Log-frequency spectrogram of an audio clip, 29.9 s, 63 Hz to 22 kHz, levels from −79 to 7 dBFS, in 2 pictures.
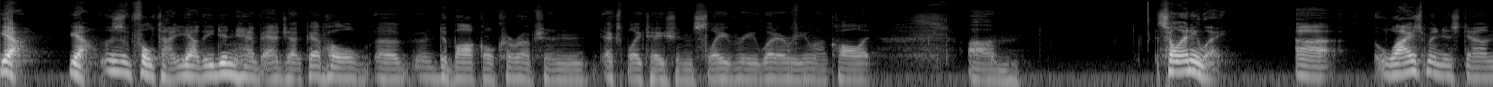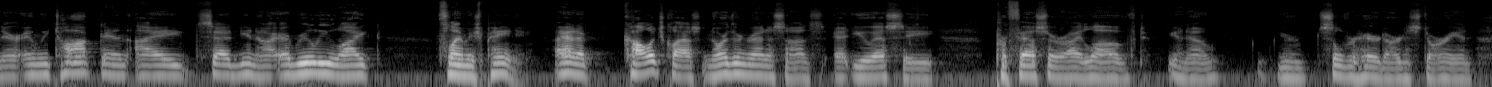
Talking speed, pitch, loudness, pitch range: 125 wpm, 120 Hz, -28 LUFS, 110-140 Hz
